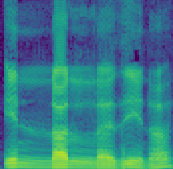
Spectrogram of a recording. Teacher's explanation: Alif lam syamsiyah yaitu apa? Alif lam yang kita tulis tapi tidak dibaca sehingga kita langsung baca ke huruf lam yang ketiga yaitu berupa lam tasydidnya yaitu lam yang ketiganya.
